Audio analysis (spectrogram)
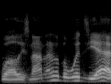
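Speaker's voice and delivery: plain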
